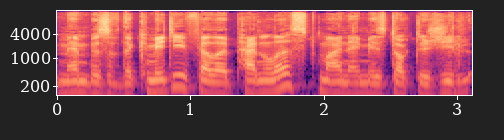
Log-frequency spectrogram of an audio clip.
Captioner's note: speaking French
